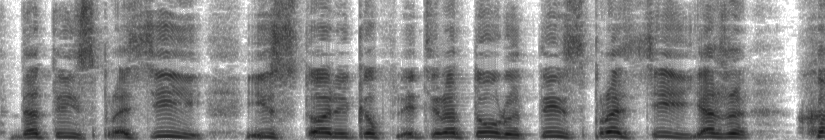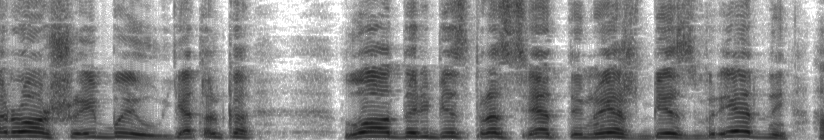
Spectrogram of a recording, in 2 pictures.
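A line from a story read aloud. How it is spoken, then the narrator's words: Straining, desperate shouting. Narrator (Russian): Обломов кричал ему, надрываясь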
